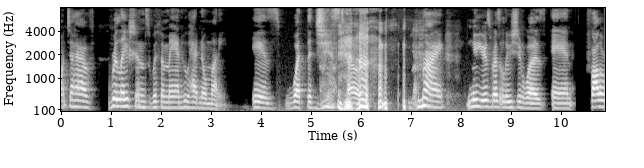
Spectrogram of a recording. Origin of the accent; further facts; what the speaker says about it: Atlanta, Georgia, United States; moved away as an adult; also born or lived in Miami, Florida / Los Angeles, California; now in New York, United States; most of my life I spent in Georgia and I spent in Atlanta. And I'm very much a Georgian and very much an Atlanta, you know, native according to the Atlanta rules, because I graduated from high school there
